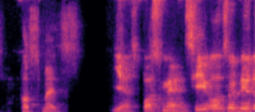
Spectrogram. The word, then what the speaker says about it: Postmes: I don't really know how to pronounce that. Postmes. Postmes. Right. Postmes.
